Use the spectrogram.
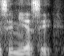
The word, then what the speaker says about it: Semjase: Para detalles al respecto, véase los reportajes de Contactos con Semjase, Pronúnciese Semiase, del año 1975, cuando los Pejaren ya habían advertido acerca de la destrucción de la capa de ozono.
